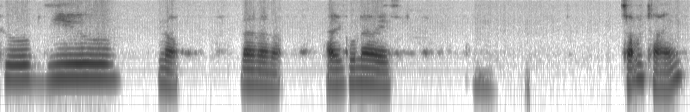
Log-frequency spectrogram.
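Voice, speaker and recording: A woman student speaks English with a thick Latin American Spanish accent. Her delivery is slow and halting as she searches for words. The sound is close and dry but slightly muffled, like an online class call. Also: lowish voice, dry recording.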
